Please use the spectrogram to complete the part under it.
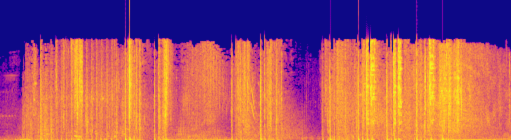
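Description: Rapid gunfire cracks and pops in short bursts.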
